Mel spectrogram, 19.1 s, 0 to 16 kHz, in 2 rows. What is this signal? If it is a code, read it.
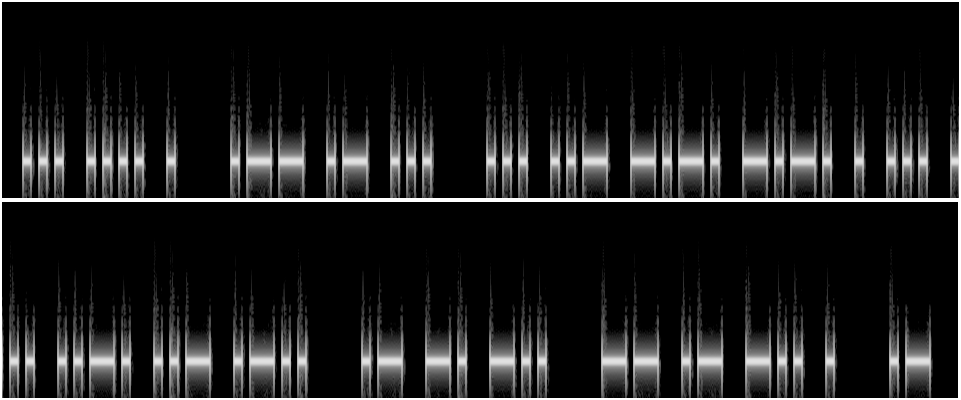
Morse code, heard as a keyed tone, about 16 wpm, 700 Hz. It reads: SHE WAS SUCCESSFUL AND MADE A
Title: Sentences from Top 1000 Words - Review Part 6 - 15wpm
